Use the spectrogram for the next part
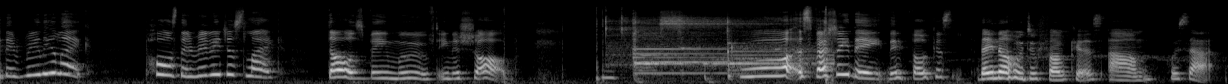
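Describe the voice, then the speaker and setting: A young adult woman giving casual, excited reaction commentary in an expressive, exclaiming way, recorded on a lapel mic in a bedroom. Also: very high-pitched, slow pace, music in the background. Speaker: reaction video host. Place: small bedroom, indoors. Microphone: clip-on lapel mic.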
